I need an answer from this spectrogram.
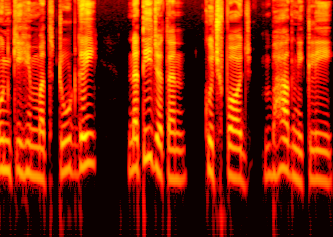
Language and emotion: Urdu, neutral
